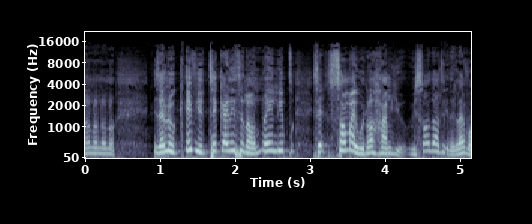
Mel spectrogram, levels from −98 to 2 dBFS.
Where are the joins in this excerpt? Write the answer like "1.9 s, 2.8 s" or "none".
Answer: 2.7 s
